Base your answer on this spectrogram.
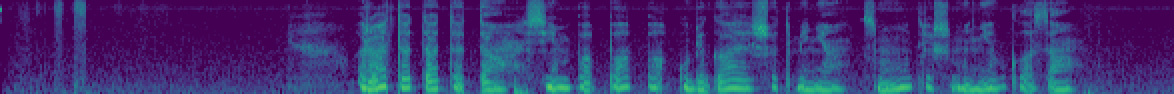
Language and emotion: Russian, sad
